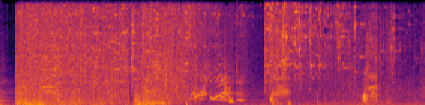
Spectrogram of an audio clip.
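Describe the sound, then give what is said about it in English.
A loud crash of shattering glass as a man falls through it from a couple of stories high, bursting out and continuing, followed by a second wave of breaking and scattered shards tinkling and clattering as debris settles. “There's one scene where he falls through glass, like from a couple stories high, and you feel it.”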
